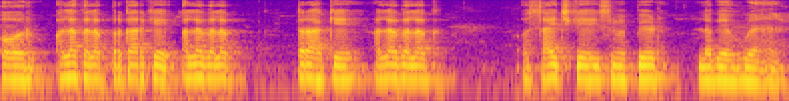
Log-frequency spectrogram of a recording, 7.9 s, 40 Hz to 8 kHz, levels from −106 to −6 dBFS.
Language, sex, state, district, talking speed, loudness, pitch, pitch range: Hindi, male, Uttar Pradesh, Lucknow, 135 wpm, -16 LUFS, 125 Hz, 120-130 Hz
